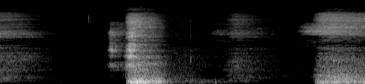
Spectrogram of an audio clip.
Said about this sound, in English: So try it. Try breathing out forcefully through your mouth. Come on, do it. Try it through your nose then.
